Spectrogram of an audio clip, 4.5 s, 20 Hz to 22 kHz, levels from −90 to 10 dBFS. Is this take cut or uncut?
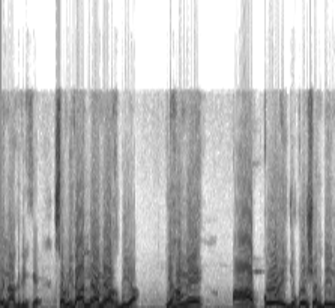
uncut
